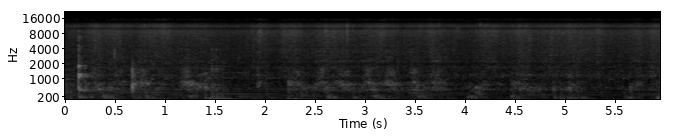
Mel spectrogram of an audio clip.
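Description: Chillies being stir-fried over medium-low heat in a pan for a beef dish, with a steady broadband sizzle and repeated scraping strokes of a utensil throughout, close and continuous with no talking.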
